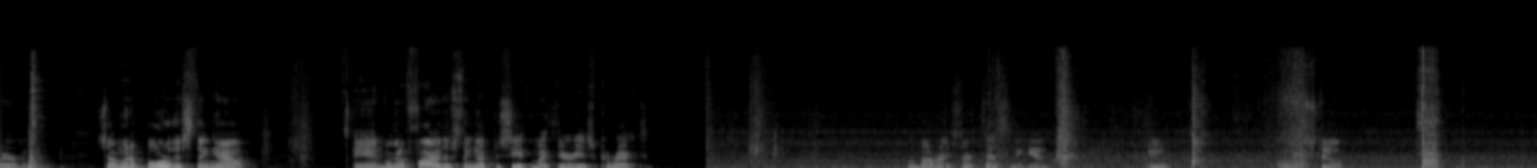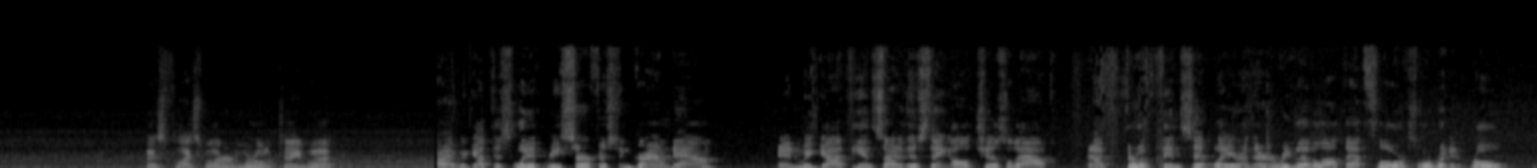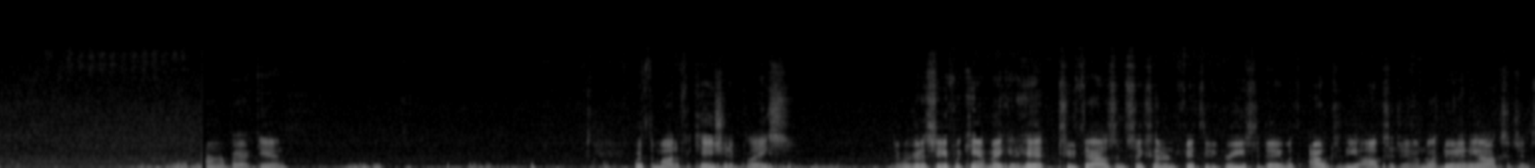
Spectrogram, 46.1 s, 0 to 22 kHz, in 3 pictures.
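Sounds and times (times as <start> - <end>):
low room noise hiss: 0.0 - 46.0
sharp slap swatting fly: 14.2 - 14.5
wind noise on microphone: 31.8 - 41.7
microphone handling rumble: 31.9 - 39.8.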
